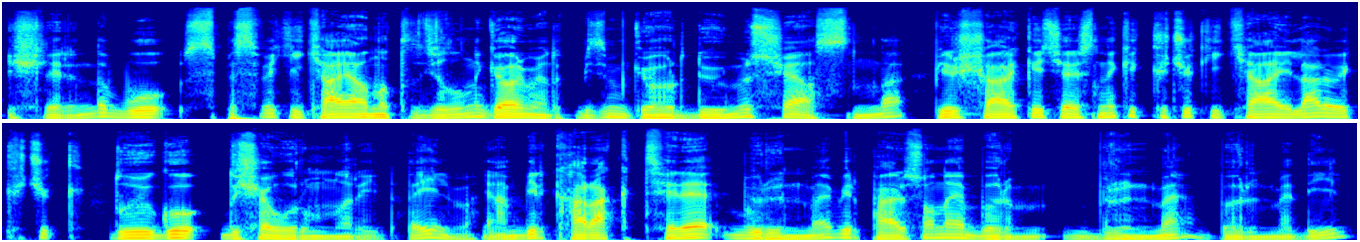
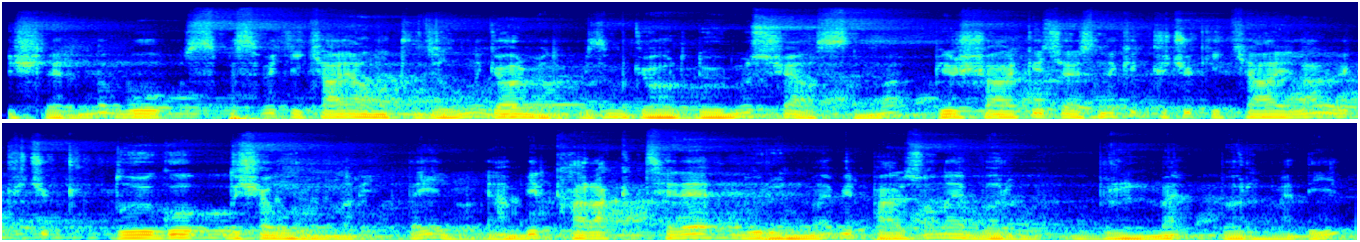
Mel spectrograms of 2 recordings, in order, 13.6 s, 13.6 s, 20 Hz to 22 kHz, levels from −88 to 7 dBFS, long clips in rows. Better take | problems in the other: first | room echo; noticeable; dies away in 1.9 s // off-mic speech; somewhat distant

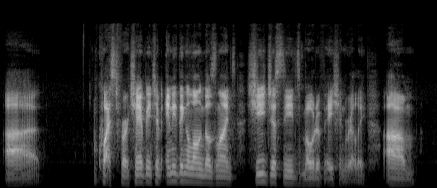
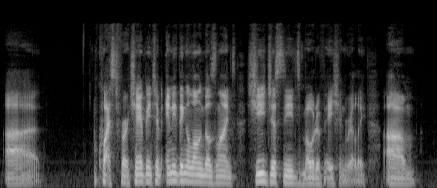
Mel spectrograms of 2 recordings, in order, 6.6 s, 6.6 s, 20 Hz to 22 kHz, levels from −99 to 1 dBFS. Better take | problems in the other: second | thin; very; fading below 900 Hz

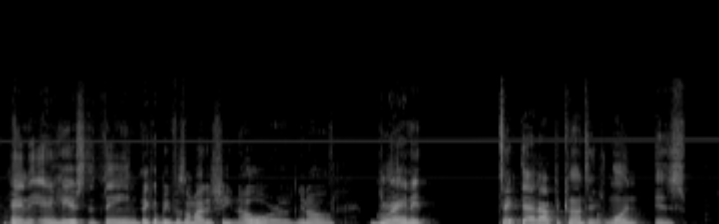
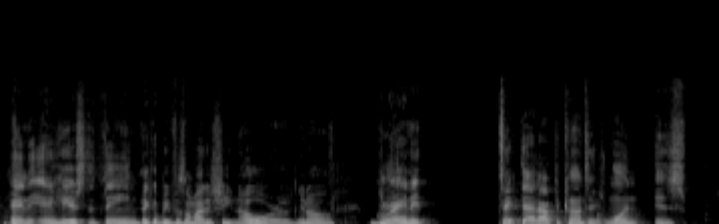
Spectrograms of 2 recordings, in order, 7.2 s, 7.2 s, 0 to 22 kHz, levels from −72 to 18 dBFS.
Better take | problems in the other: second | high-pitched whine; faint; throughout; 8 kHz, 30 dB below the speech

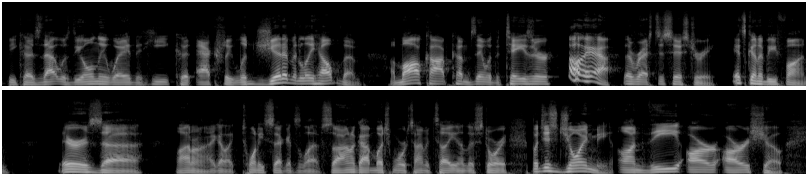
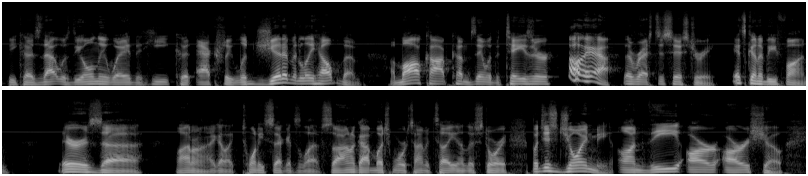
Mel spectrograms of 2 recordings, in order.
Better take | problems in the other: first | high-pitched whine; faint; throughout; 3 kHz, 35 dB below the speech

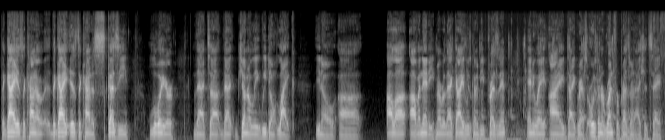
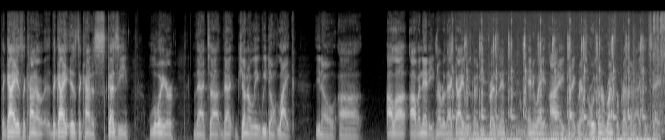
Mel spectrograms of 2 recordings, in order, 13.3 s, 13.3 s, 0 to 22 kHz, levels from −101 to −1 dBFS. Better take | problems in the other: first | household noises; loud; from 9 s on; 4 dB below the speech; faint in the first

